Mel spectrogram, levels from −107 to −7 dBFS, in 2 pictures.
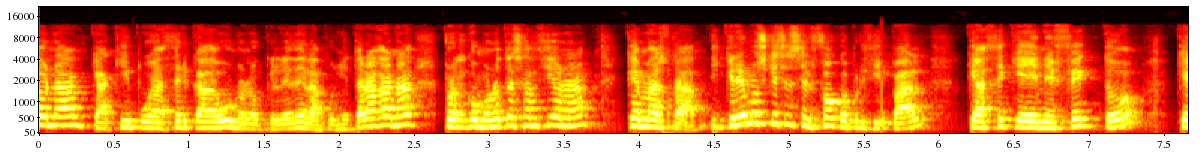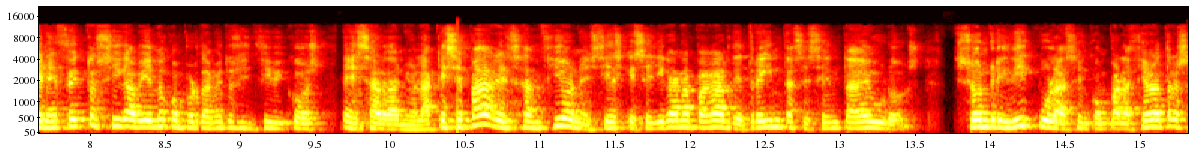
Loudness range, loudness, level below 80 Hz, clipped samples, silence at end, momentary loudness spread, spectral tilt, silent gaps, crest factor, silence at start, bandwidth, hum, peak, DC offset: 2 LU; -18 LUFS; -62 dBFS; under 0.1%; 0 s; 8 LU; -5 dB/octave; none; 16 dB; 0 s; 12.5 kHz; none; -2 dBFS; under 0.1%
